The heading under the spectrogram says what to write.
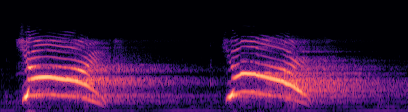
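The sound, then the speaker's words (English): A voice shouts a single name twice, about two seconds apart, each call ringing out and trailing off in a long hollow echo that fades slowly, as if inside a cave. “How can there be an echo when there's no cave anymore?”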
